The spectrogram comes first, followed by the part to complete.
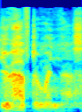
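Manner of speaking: deep, breathy voice dropped to a whisper. Retelling what their mom told them, the speaker imitates mom's deep voice. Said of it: "and her voice got deep".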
